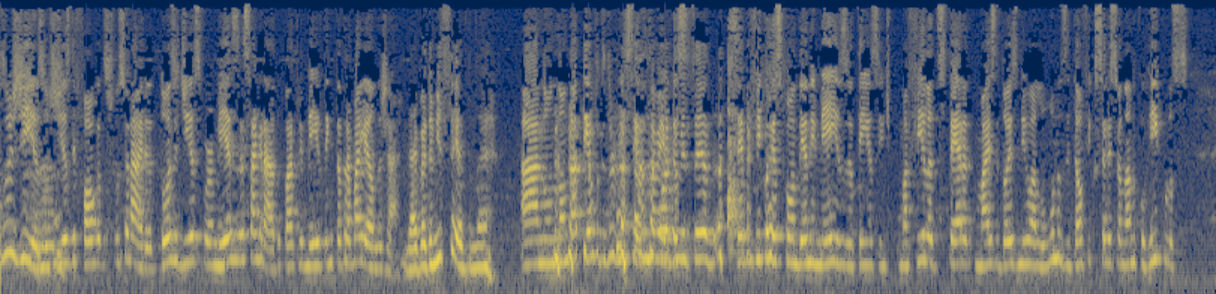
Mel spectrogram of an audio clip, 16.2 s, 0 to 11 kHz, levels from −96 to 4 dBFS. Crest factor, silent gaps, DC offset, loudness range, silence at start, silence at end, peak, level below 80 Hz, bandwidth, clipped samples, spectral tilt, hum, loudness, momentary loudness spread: 14 dB; none; under 0.1%; 5 LU; 0 s; 0.4 s; 0 dBFS; -54 dBFS; 11 kHz; under 0.1%; -4 dB/octave; none; -14 LUFS; 9 LU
